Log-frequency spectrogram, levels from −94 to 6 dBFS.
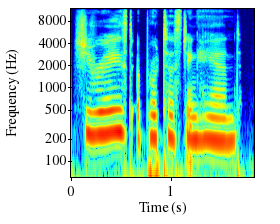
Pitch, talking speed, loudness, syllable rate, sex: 215 Hz, 165 wpm, -14 LUFS, 4.9 syllables/s, female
